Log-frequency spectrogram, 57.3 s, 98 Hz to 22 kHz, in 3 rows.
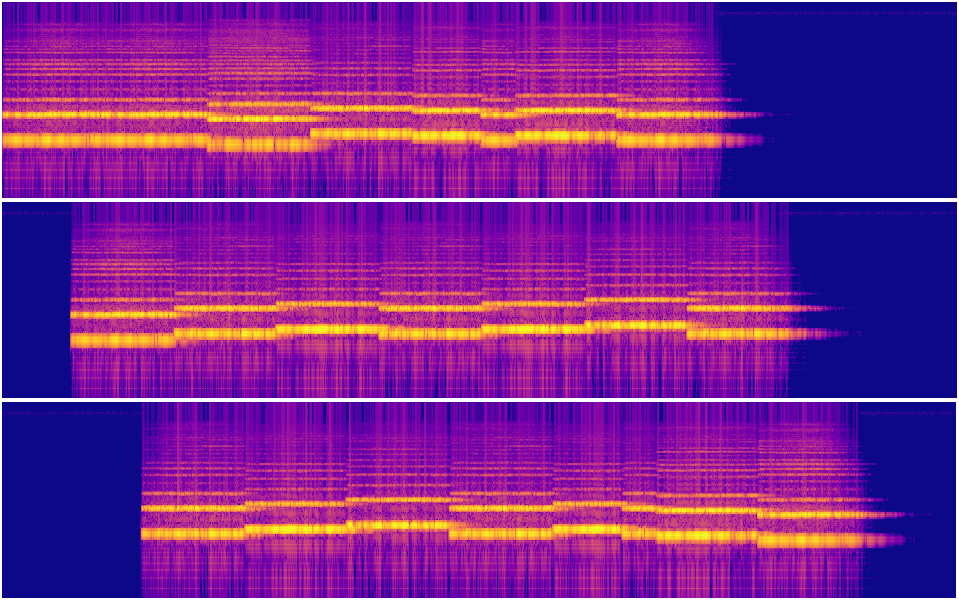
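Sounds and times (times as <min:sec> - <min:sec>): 
soprano singing alone: 0:00.0 - 0:14.6, 0:20.5 - 0:35.2, 0:41.0 - 0:55.7.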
